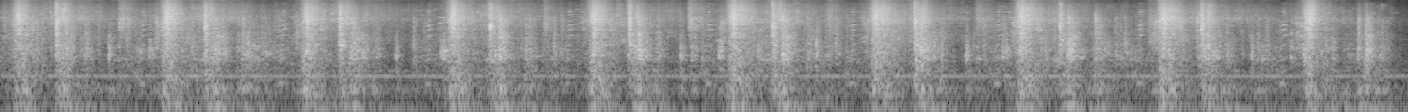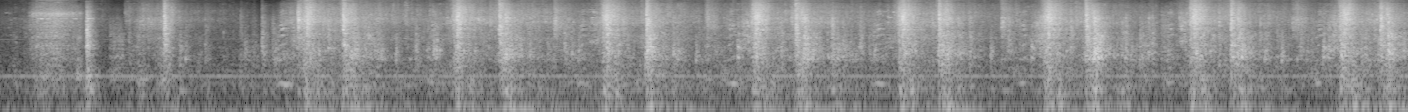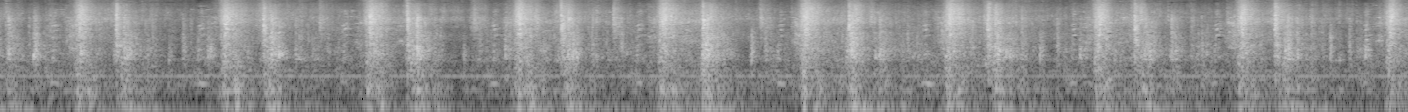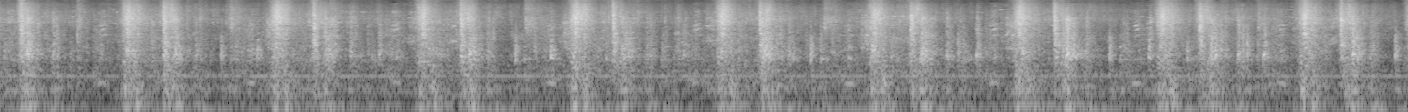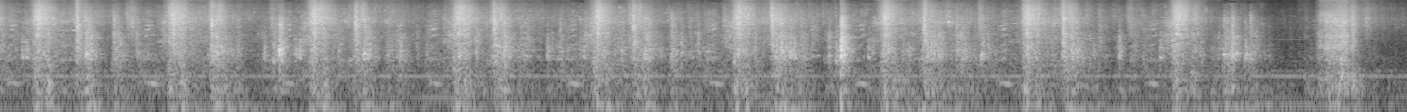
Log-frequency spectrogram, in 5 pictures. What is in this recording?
Working a Loom
This is the sound of a young woman working on a loom at the back of a small textiles shop in Bath, England. Struck by the sound pouring out of the open door on a sunny day as I walked by, I decided to ask if she'd mind if I recorded her at work.
LOOM, MACHINERY, TEXTILES, WEAVING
